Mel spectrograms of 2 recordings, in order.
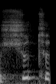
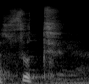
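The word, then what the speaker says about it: suit: 있어서 학생들이 이거 자꾸 슈트 하고 있는데 수 태아 수트 수트 뜻 슈트 꼴의 shot 슛 이건 쑤 튼 무 3 4 이걸 슈트 라고 발음을 이유가 하나도 없어 sh 가 있어 의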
